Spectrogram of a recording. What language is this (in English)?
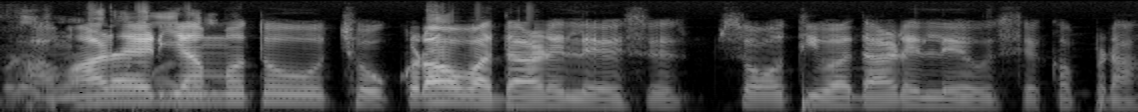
Gujarati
